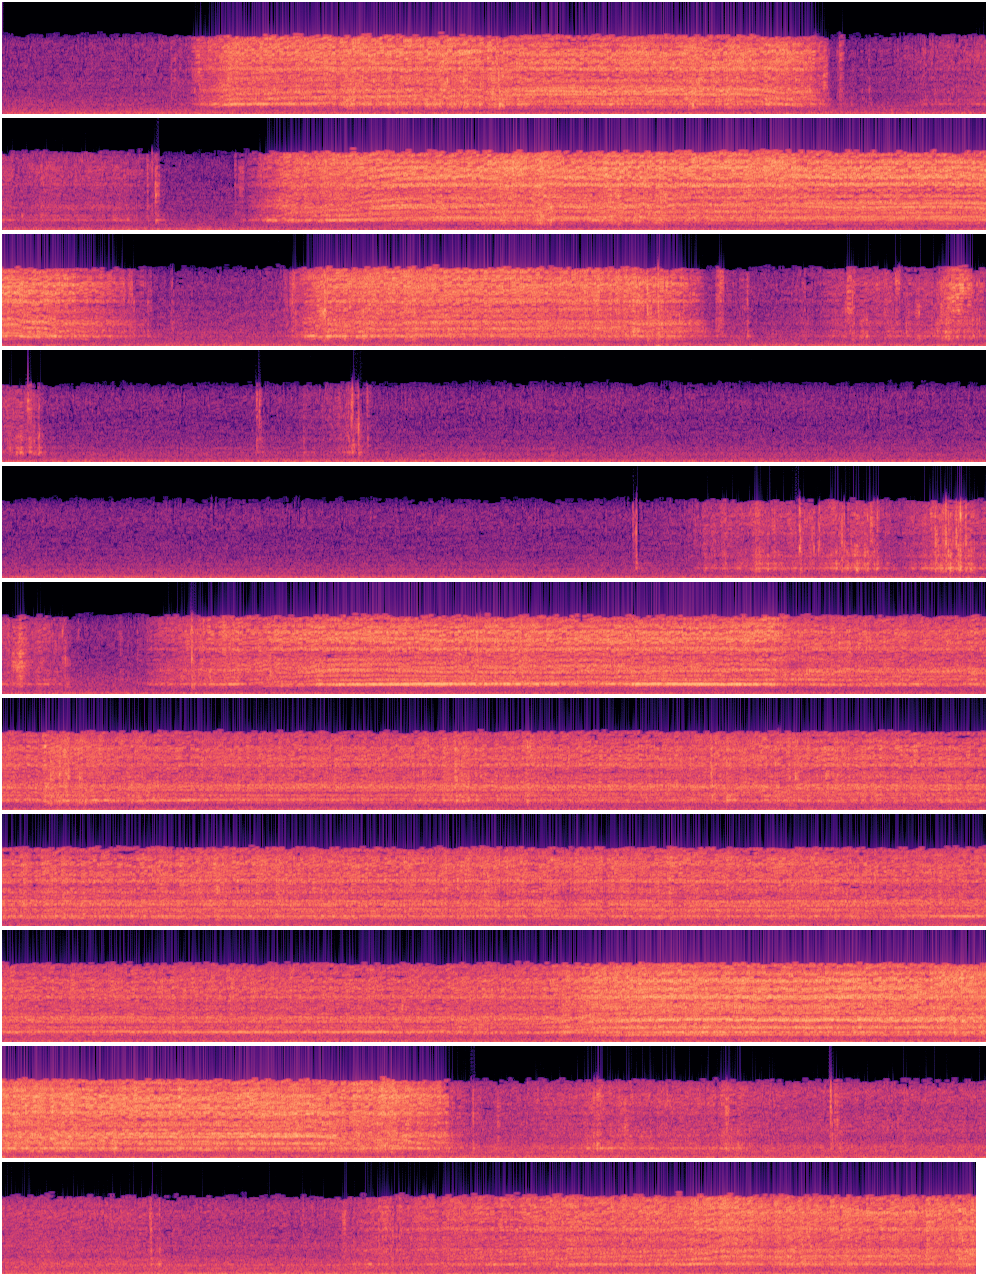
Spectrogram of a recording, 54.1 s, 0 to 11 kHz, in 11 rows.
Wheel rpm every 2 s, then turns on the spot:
80, 140, 20, 130, 160, 70, 80, 10, 0, 0, 0, 20, 50, 120, 110, 100, 100, 110, 110, 100, 100, 180, 190, 50, 20, 40, 140.
4-6 14-16 22-24 46-50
